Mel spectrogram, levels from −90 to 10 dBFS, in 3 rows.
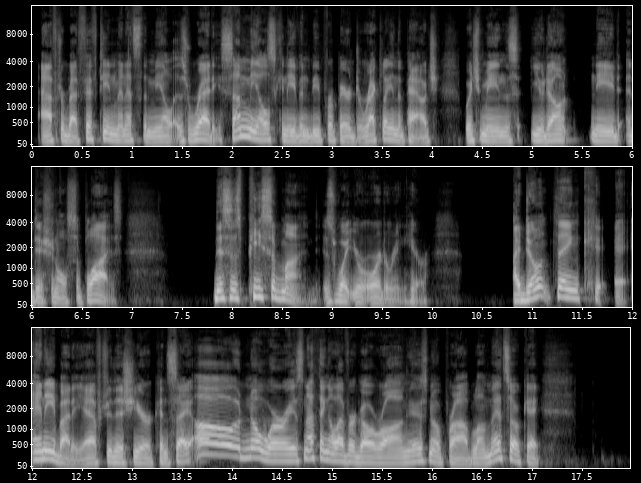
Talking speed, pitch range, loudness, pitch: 190 wpm, 100-140 Hz, -21 LUFS, 115 Hz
